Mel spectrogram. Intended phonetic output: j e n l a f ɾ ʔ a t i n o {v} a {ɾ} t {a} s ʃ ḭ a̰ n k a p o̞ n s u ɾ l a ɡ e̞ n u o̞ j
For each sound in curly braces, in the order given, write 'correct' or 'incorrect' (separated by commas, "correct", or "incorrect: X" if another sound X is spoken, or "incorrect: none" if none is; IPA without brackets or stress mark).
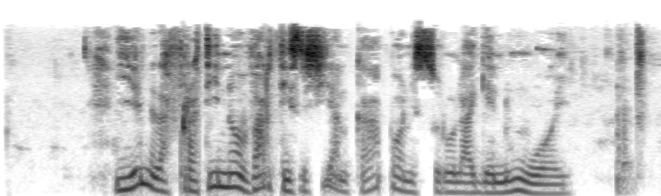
correct, correct, incorrect: i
